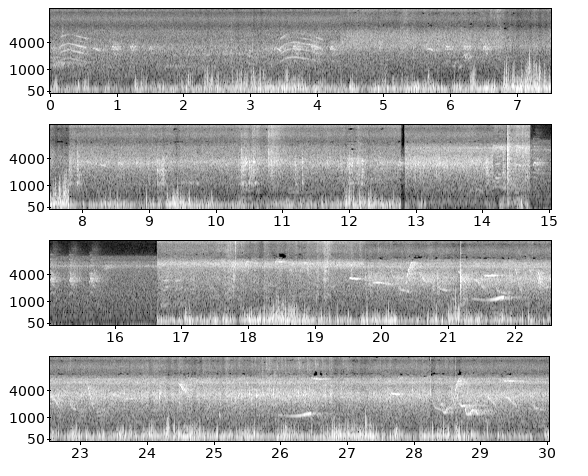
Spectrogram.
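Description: Water sloshing and splashing in an open garden well, with short bird chirps, most of them in the second half.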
